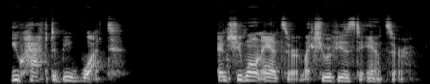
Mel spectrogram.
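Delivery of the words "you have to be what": mock-serious put-on voice, slower pace. Retelling a man who stops laughing cruelly and turns on her, retelling a sudden serious turn. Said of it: "his face snaps serious".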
